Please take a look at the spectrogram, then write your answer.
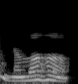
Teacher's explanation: अब ये तो विसर्ग है, लेकिन हम इसका उच्चारण क्या करते हैं? ह।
